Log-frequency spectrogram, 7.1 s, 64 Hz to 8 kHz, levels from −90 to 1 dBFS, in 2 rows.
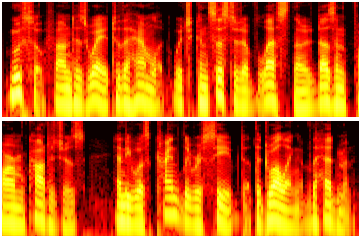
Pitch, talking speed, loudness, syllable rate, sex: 110 Hz, 225 wpm, -20 LUFS, 5.9 syllables/s, male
